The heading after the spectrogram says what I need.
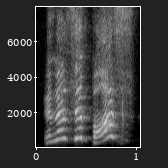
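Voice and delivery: high, loud cartoon sidekick sign-off; squeaky sidekick voice. Sidekick wrapping up for the host, high and loud. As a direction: hand it back to the boss in a squeaky voice.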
